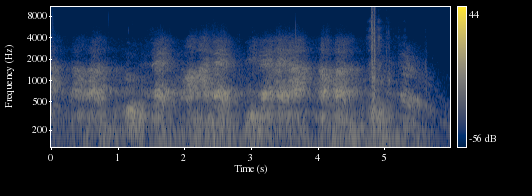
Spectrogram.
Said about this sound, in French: Vous entendez les CRS qui crient pour s'aider mutuellement, mais vraiment, c'est une scène d'émeute extraordinaire.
